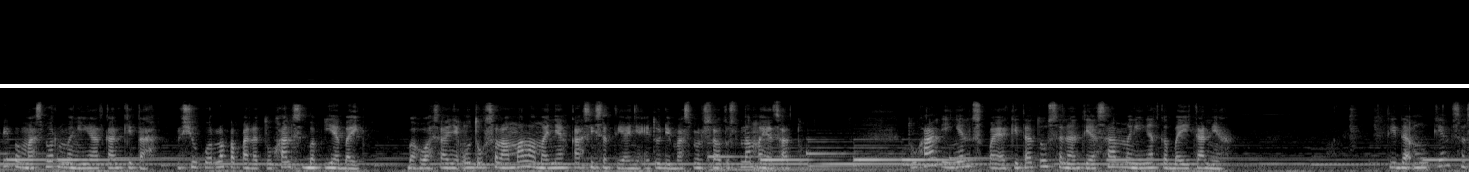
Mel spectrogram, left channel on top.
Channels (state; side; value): silent; left; 57 dB below the other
